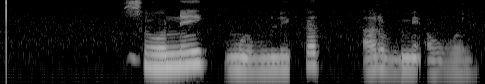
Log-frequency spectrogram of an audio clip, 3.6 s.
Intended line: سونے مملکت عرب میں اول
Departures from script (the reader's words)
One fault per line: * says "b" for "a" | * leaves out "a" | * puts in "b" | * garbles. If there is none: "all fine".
all fine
